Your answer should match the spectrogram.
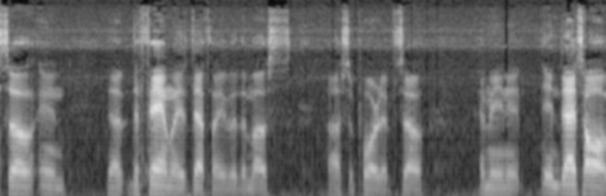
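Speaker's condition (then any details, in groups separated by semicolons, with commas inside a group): Cerebral palsy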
